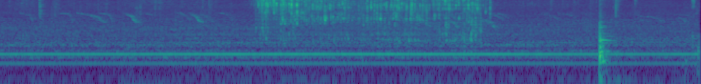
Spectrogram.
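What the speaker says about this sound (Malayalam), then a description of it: "നമുക്ക് കുറച്ച് വെള്ളം ഒഴിച്ചു കൊടുക്കാം." Water is poured into a thick cooking mixture in a short splashing rush of about two seconds over a steady hum. Faint chirps sound in the background and a sharp click comes near the end.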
